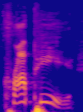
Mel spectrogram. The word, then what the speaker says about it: crappie: bluegill tiger muskies and the regrettably spelled but pronounced crappie the crappie fish learned that one on the youtube channel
